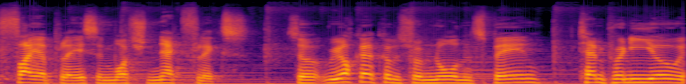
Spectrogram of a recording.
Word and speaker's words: Rioja: the proper way to say is rioja it's like you're trying to clear your throat wallace calls it ryokka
